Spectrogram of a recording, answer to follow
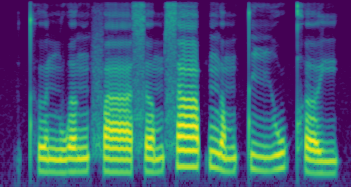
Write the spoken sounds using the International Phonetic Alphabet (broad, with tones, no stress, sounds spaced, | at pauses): t̪ʰ ɵ˨ n w ɐ˨˧ ŋ f aː˨ s ɐ˨˥ m s aː˥ p̚ ŋ ɐ˨˥ m t̪ iː˨˥ w kʰ ɐ˨ j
